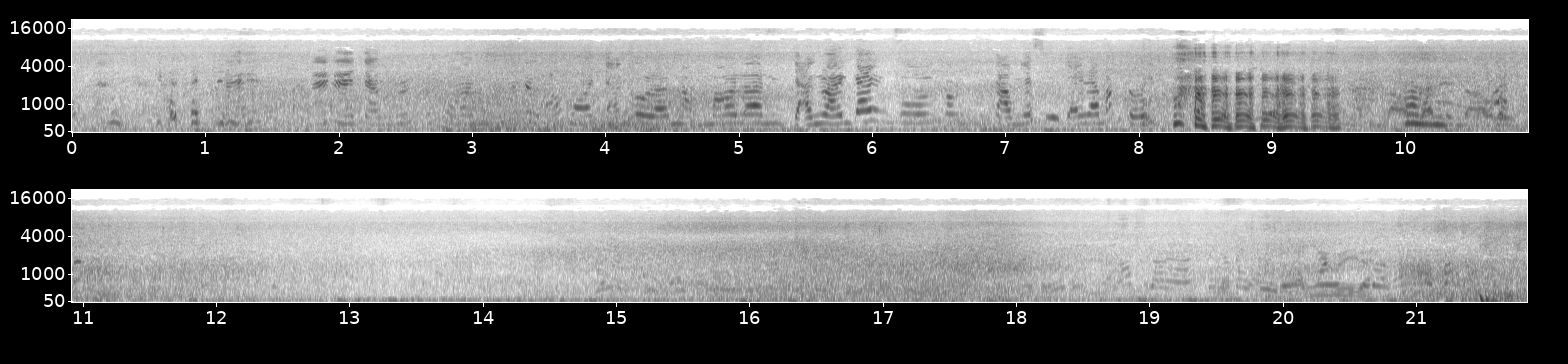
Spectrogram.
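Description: Several women talk and call out close by, outdoors at night.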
